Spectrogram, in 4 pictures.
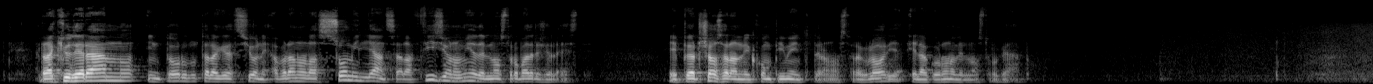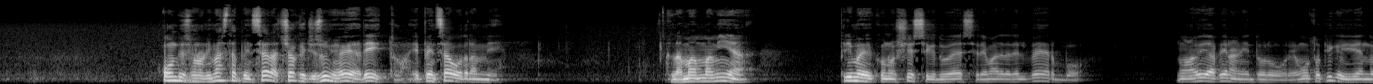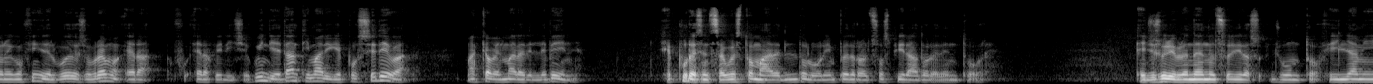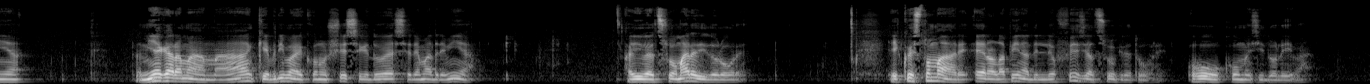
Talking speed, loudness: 150 wpm, -19 LUFS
